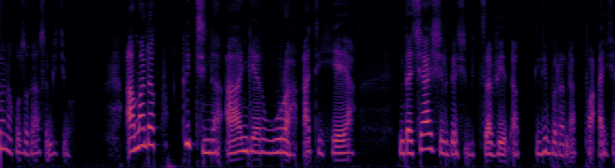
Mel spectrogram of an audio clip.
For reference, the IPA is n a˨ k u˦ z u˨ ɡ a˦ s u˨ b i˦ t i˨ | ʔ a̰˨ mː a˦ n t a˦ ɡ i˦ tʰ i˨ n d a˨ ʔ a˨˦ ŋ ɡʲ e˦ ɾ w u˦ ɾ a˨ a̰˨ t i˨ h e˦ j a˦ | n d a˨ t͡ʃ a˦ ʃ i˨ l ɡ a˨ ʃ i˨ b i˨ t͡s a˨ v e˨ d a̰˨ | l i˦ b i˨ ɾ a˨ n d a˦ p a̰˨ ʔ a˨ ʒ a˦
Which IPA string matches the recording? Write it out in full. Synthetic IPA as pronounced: n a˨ k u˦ z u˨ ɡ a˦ s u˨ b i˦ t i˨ | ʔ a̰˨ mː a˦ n d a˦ k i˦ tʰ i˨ n d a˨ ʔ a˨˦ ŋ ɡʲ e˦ ɾ w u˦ ɾ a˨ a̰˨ t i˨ h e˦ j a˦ | n d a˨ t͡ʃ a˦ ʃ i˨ l ɡ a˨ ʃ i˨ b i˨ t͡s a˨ v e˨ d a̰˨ | l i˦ b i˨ ɾ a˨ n d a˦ p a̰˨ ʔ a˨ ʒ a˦

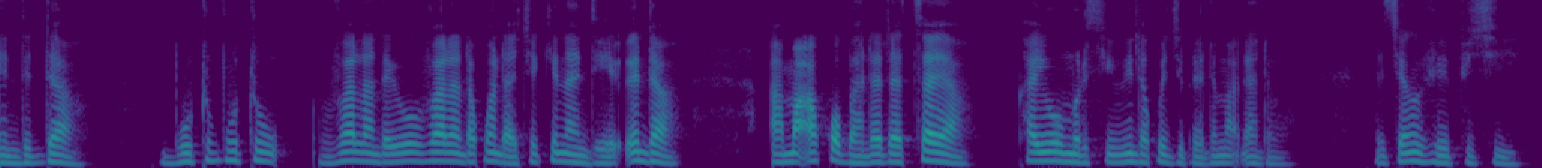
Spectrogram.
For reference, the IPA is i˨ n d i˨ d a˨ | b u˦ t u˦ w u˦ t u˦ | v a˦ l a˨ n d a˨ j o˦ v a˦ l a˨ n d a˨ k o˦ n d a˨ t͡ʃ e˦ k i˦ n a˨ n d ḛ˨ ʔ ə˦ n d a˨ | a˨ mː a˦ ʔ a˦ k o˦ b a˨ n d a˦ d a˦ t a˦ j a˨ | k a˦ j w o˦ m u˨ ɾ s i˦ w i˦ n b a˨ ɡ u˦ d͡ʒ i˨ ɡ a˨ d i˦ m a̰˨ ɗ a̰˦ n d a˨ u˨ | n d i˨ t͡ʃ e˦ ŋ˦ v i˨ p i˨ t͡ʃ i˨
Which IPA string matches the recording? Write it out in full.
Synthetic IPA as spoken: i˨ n d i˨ d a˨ | b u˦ t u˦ b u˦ t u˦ | v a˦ l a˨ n d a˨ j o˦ v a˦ l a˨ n d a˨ k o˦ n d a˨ t͡ʃ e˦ k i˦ n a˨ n d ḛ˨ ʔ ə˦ n d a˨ | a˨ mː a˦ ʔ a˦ k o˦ b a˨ n d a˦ d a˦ t͡s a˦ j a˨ | k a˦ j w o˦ m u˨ ɾ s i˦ w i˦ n d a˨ k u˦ d͡ʒ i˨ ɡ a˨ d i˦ m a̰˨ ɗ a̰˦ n d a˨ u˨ | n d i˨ t͡ʃ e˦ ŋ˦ v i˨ p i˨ t͡ʃ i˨

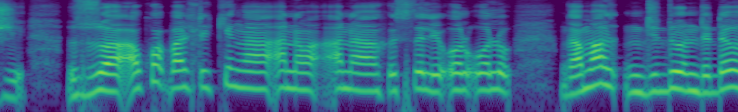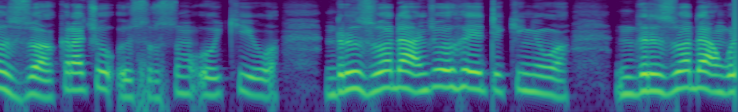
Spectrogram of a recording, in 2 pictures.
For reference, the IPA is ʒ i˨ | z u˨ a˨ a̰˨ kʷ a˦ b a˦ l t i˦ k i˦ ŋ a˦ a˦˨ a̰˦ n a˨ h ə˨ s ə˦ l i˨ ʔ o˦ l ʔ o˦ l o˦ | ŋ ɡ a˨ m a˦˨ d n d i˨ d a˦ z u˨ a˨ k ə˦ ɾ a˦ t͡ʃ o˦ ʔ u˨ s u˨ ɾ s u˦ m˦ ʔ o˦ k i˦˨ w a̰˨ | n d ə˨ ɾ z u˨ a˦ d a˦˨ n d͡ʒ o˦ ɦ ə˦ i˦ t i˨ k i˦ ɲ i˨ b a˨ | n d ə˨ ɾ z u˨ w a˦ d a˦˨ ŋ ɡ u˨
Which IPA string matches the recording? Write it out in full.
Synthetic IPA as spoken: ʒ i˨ | z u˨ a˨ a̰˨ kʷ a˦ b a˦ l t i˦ k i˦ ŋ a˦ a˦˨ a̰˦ n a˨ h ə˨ s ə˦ l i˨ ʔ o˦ l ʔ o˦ l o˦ | ŋ ɡ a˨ m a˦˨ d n d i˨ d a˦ z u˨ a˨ k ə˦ ɾ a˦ t͡ʃ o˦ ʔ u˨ s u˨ ɾ s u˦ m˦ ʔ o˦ k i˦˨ w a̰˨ | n d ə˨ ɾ z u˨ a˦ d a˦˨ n d͡ʒ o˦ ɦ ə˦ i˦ t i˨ k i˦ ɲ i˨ w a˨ | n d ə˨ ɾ z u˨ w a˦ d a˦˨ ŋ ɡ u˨

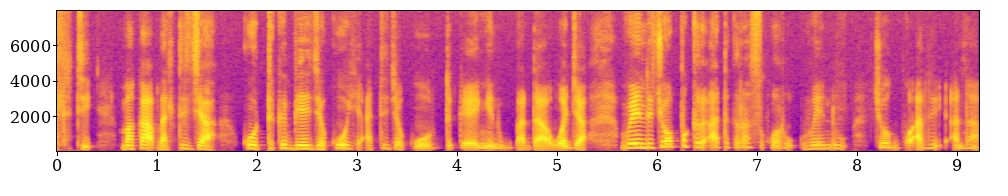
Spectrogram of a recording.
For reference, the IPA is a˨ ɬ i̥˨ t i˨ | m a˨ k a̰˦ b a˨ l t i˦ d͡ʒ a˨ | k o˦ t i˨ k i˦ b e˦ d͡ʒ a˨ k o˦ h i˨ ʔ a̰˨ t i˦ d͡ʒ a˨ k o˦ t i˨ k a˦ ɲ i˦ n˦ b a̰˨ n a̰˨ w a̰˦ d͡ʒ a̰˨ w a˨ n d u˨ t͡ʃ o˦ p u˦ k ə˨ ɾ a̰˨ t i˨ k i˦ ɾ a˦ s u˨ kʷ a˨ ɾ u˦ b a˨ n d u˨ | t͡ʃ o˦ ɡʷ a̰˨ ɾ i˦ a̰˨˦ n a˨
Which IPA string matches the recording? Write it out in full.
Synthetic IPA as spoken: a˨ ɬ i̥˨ t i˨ | m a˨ k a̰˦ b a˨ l t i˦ d͡ʒ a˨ | k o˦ t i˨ k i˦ b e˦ d͡ʒ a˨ k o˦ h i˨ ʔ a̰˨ t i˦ d͡ʒ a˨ k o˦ t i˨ k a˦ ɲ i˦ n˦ b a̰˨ d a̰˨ w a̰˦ d͡ʒ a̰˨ v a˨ n d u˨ t͡ʃ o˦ p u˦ k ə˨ ɾ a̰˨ t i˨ k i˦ ɾ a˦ s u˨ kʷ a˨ ɾ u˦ v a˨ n d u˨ | t͡ʃ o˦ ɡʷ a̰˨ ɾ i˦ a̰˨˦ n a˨

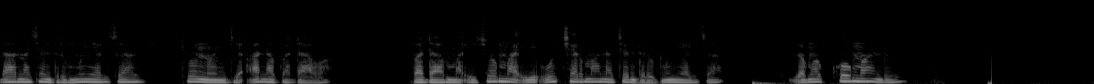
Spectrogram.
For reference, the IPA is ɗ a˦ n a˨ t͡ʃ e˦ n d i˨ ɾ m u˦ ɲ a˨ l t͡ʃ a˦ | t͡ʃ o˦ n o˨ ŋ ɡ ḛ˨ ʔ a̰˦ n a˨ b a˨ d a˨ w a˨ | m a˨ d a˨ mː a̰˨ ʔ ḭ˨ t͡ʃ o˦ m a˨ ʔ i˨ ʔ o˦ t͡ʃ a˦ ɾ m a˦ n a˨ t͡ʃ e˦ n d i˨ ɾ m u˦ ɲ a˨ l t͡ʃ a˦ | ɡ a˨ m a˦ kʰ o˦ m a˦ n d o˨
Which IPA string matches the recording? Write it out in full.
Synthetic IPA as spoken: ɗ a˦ n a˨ t͡ʃ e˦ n d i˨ ɾ m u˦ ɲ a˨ l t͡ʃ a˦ | t͡ʃ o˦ n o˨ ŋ ɡ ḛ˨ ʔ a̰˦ n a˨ b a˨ d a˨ w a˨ | b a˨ d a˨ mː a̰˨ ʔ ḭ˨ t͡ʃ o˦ m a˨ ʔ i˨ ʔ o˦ t͡ʃ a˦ ɾ m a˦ n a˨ t͡ʃ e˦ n d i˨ ɾ m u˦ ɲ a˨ l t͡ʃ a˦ | ɡ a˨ m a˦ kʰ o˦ m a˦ n d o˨

